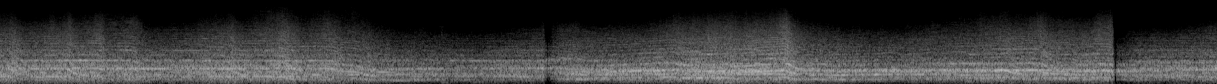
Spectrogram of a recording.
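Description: Racing cars whoosh past close by.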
